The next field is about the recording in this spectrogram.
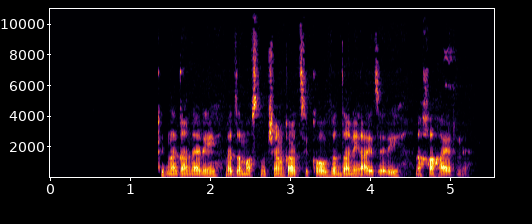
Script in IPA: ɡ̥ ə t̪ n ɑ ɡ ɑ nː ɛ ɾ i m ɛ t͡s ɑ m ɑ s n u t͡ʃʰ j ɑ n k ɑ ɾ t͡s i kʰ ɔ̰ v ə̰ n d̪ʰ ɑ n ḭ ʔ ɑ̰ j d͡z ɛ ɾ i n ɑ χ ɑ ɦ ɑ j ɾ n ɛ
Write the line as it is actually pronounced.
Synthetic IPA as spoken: ɡ̥ ə t̪ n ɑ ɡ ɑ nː ɛ ɾ i m ɛ t͡s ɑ m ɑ s n u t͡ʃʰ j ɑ n k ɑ ɾ t͡s i kʰ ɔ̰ v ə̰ n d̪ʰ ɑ n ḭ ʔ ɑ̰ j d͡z ɛ ɾ i n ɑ χ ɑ ɦ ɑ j ɾ n ɛ

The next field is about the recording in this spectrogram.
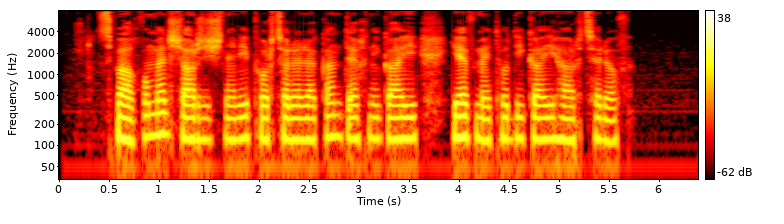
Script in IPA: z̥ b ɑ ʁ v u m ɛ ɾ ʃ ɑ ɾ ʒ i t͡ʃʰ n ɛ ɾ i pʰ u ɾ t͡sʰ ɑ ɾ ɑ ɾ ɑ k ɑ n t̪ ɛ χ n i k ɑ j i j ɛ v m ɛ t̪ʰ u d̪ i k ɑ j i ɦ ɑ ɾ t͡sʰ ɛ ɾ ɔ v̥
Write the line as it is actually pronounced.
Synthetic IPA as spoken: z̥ b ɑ ʁ v u m ɛ ɾ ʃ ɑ ɾ ʒ i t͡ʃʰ n ɛ ɾ i pʰ ɔ ɾ t͡sʰ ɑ ɾ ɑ ɾ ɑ k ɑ n t̪ ɛ χ n i k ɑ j i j ɛ v m ɛ t̪ʰ ɔ d̪ i k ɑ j i ɦ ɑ ɾ t͡sʰ ɛ ɾ ɔ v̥

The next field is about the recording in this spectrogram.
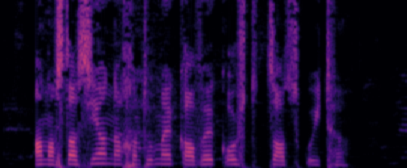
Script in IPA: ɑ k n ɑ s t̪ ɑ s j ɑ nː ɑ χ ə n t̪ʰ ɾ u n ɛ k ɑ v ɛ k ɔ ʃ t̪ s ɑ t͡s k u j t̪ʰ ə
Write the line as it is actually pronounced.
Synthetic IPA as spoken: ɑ n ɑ s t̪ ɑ s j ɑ nː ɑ χ ə n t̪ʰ ɾ u m ɛ k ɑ v ɛ k ɔ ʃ t̪ t͡s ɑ t͡s k u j t̪ʰ ə

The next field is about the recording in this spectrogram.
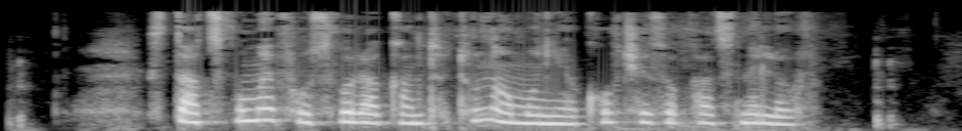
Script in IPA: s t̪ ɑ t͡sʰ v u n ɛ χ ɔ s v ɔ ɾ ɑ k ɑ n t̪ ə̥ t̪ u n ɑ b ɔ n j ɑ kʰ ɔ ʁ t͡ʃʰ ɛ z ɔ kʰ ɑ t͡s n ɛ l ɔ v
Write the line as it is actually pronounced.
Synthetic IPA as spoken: s t̪ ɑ t͡sʰ v u m ɛ f ɔ s v ɔ ɾ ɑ k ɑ n t̪ʰ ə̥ t̪ʰ u n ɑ m ɔ n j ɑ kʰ ɔ v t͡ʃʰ ɛ z ɔ kʰ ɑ t͡sʰ n ɛ l ɔ v

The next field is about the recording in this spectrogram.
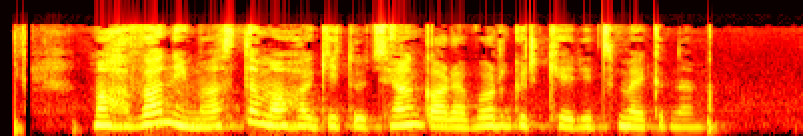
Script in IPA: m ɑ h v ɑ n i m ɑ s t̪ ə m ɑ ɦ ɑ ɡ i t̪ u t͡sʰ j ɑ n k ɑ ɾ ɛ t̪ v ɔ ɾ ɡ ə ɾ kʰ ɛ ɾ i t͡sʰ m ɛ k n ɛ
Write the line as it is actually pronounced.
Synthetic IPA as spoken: m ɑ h v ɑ n i m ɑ s t̪ ə m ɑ ɦ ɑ ɡ i t̪ u t͡sʰ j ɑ n k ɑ ɾ ɛ v ɔ ɾ ɡ ə ɾ kʰ ɛ ɾ i t͡sʰ m ɛ k n ɛ

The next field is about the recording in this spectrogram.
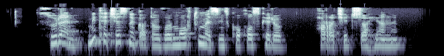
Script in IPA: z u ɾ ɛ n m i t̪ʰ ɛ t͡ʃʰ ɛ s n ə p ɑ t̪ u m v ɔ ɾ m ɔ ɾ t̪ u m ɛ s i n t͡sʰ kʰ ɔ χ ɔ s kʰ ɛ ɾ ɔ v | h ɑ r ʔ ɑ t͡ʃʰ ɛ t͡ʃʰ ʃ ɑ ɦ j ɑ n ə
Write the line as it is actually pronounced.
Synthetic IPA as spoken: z u ɾ ɛ n m i t̪ʰ ɛ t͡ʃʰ ɛ s n ə k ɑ t̪ u m v ɔ ɾ m ɔ ɾ t̪ʰ u m ɛ s i n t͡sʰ kʰ ɔ χ ɔ s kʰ ɛ ɾ ɔ v | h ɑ r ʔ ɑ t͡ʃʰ ɛ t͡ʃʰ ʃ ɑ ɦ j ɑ n ə

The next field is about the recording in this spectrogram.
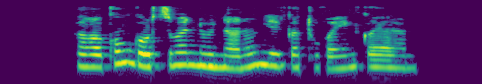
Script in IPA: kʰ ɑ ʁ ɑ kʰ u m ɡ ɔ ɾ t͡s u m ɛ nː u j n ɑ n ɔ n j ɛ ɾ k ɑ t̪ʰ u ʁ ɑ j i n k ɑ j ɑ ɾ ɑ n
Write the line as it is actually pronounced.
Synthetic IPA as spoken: kʰ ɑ ʁ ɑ kʰ u m ɡ ɔ ɾ t͡s u m ɛ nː u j n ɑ n u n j ɛ ɾ k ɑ t̪ʰ u ʁ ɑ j i n k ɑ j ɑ ɾ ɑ n

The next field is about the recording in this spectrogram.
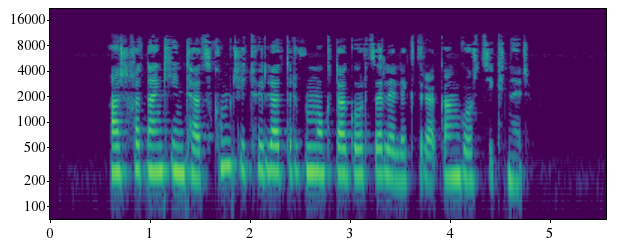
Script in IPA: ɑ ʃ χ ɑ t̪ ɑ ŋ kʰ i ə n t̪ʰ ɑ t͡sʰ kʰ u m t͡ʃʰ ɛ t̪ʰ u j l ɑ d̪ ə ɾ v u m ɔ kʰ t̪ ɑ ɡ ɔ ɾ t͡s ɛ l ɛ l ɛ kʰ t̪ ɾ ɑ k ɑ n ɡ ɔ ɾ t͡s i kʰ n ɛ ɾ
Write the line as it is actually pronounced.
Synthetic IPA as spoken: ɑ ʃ χ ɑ t̪ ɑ ŋ kʰ i ə n t̪ʰ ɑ t͡sʰ kʰ u m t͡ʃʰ i t̪ʰ u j l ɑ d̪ ə ɾ v u m ɔ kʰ t̪ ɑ ɡ ɔ ɾ t͡s ɛ l ɛ l ɛ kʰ t̪ ɾ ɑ k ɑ n ɡ ɔ ɾ t͡s i kʰ n ɛ ɾ

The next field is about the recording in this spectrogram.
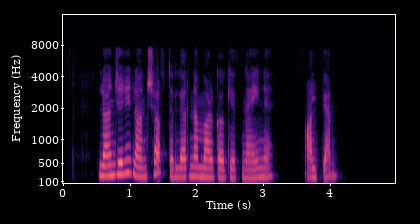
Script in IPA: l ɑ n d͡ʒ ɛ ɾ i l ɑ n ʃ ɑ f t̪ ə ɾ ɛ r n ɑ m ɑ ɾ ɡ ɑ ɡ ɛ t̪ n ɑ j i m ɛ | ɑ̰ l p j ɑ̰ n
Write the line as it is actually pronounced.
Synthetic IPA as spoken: l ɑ n d͡ʒ ɛ ɾ i l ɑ n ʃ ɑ f t̪ ə l ɛ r n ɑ m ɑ ɾ ɡ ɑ ɡ ɛ t̪ n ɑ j i n ɛ | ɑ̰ l p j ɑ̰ n

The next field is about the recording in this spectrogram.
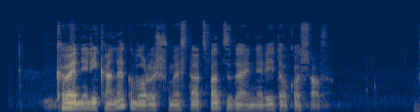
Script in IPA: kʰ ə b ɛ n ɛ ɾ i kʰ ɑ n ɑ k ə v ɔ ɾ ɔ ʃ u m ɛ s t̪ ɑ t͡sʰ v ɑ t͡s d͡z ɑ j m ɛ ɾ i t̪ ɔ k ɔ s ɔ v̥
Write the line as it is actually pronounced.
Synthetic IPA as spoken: kʰ ə v ɛ n ɛ ɾ i kʰ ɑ n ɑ k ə v ɔ ɾ ɔ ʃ u m ɛ s t̪ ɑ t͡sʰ v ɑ t͡s d͡z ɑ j n ɛ ɾ i t̪ ɔ k ɔ s ɔ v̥

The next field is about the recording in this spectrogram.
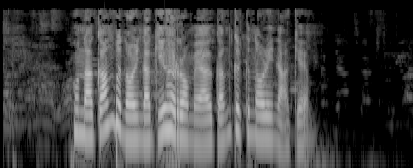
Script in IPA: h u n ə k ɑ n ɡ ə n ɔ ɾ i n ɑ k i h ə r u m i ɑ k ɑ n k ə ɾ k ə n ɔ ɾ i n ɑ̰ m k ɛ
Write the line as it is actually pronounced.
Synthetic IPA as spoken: h u n ɑ k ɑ n b ə n ɔ ɾ i n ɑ k i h ə r ɔ m ɛ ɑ k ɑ n k ə ɾ k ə n ɔ ɾ i n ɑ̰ k ɛ

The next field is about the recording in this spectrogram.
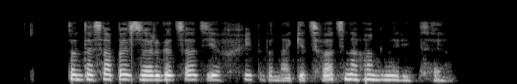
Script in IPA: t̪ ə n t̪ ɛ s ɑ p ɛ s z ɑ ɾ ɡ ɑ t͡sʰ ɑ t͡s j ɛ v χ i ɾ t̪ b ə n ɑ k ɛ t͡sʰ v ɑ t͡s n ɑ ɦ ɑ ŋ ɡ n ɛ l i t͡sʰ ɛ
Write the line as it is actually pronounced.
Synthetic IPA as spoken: t̪ ə n t̪ ɛ s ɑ p ɛ s z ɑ ɾ ɡ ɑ t͡sʰ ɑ t͡s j ɛ v χ i t̪ b ə n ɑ k ɛ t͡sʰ v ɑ t͡s n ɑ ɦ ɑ ŋ ɡ n ɛ ɾ i t͡sʰ ɛ

